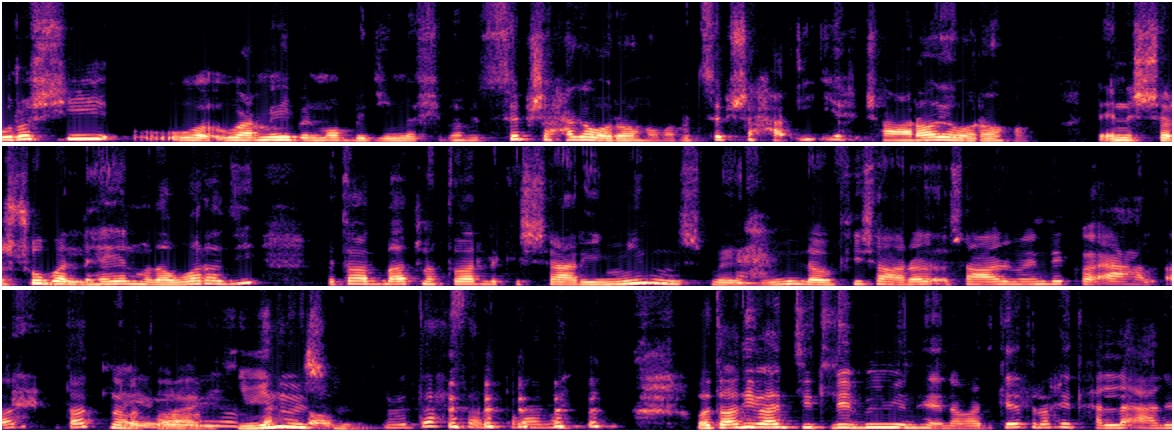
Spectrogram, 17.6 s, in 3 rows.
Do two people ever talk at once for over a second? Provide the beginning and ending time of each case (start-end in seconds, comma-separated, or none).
12.3-13.5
